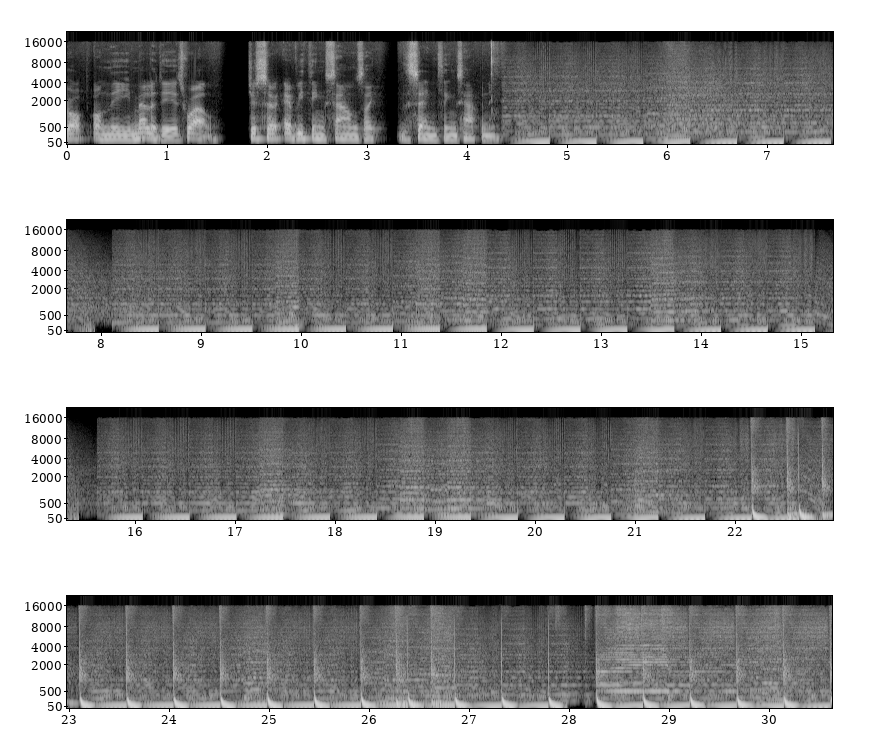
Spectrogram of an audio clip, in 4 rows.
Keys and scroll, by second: 0.8 super+v, 4.2 space, 18.6 super+d, 27.9 space.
